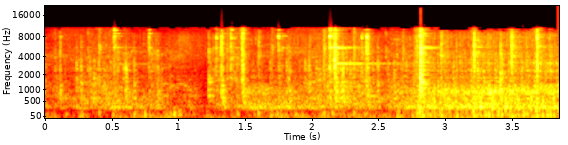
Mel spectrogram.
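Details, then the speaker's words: Brand-new garden tiller, first start after filling with oil and petrol, choke closed, throttle at half, pull start. It catches and settles into a rapid, slightly uneven putter on choke, a normal cold start; next the choke is opened to let it warm up. "Käivitanud veel ei ole, et esimene käivitus, kui me siin teeme, et me paneme alati õhuklapi kinni, gaasi paneme poole peale ja siis tõmbame."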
